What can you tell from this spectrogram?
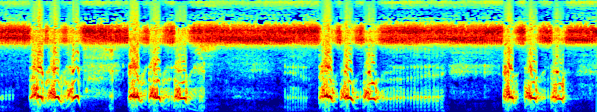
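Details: Dog barks in rapid clusters of three or four, each cluster spaced a couple of seconds apart, harsh and mid-pitched, with a persistent high hiss running underneath.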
